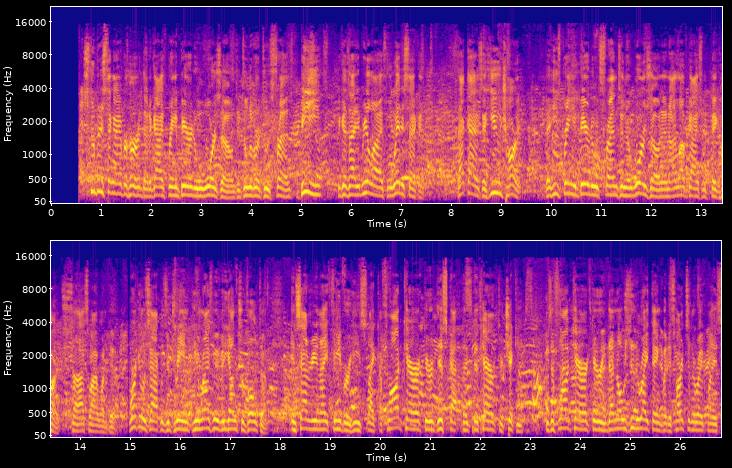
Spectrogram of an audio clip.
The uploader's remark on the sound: At the Toronto International Film Festival, we spoke to the cast. At its premiere event.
